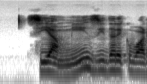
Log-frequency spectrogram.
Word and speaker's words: Siam: The king and queen of सियाम. We focus, जब पढ़ रहे कोई वर्ड अगर उसका प्रोनाउंसिएशन आपसे नहीं हो रहा है तो एक हम raw Indian style basic pronunciation catch कर लेते. SICAM, सियाम.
